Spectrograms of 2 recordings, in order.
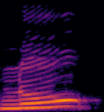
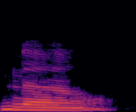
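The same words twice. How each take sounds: First: The vowel is a single pure o sound. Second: The vowel glides as a diphthong. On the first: The speaker calls it wrong. "It's not no" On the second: The speaker calls it right. "it is no"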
